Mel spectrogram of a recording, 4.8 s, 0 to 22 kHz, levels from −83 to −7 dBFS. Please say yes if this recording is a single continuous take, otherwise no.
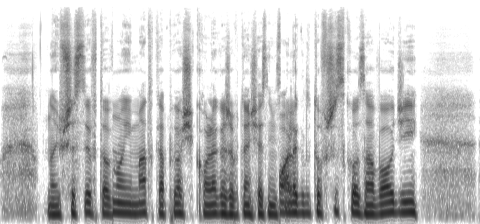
no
